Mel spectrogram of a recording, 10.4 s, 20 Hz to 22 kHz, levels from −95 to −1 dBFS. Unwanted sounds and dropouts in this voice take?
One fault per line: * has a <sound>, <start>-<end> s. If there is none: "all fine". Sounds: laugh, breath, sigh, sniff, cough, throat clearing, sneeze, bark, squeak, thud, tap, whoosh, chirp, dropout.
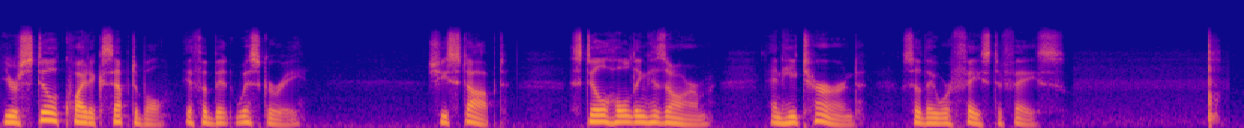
* has a tap, 10.1-10.2 s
